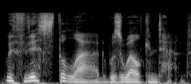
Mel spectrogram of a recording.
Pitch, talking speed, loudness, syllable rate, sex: 110 Hz, 220 wpm, -17 LUFS, 4.3 syllables/s, male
